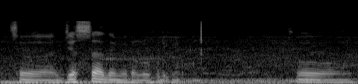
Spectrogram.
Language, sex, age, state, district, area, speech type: Tamil, male, 30-45, Tamil Nadu, Cuddalore, rural, spontaneous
